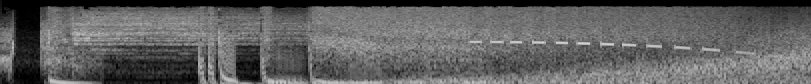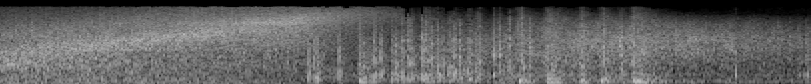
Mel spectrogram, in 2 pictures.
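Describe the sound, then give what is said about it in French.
Fireworks go off as a pyrotechnic effect: a few sharp bangs at the start, then a long rising whistle over a dense, loud crackling hiss that continues steadily to the end. “Feu d'artifice, effet pyrotechnique.”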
